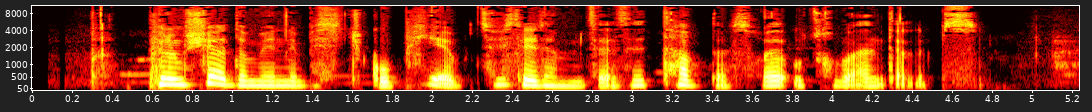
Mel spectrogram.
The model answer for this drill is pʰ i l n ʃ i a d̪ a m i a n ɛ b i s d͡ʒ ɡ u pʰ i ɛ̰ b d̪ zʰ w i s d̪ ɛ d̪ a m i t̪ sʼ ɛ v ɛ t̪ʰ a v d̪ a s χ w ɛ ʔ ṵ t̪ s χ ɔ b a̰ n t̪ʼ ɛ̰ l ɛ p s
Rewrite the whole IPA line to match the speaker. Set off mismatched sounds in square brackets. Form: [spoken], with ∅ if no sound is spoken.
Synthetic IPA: pʰ i l [m] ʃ i a d̪ a m i a n ɛ b i s d͡ʒ ɡ u pʰ i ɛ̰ b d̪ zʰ w i s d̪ ɛ d̪ a m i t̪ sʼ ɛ [z] ɛ t̪ʰ a v d̪ a s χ w ɛ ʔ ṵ t̪ s χ ɔ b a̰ n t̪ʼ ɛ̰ l ɛ p s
